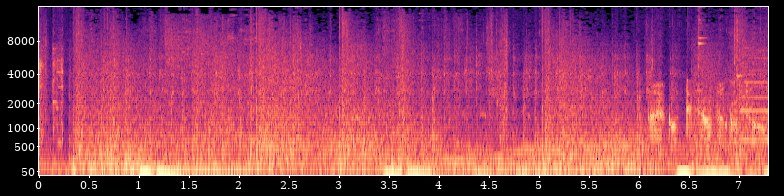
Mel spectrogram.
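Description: Dense bursts of gunfire and booms crackle continuously in the video game Payday 2, loud and busy, with some voices underneath.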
